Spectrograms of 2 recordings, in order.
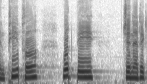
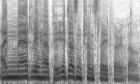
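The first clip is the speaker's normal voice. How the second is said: plain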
